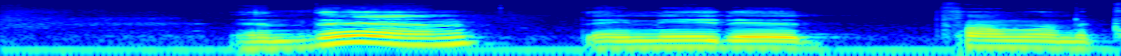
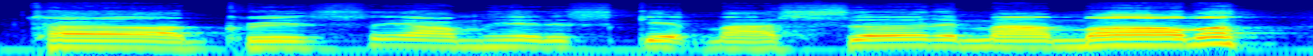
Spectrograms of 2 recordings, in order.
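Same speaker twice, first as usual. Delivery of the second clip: louder stern dad; Todd announcing; 3 semitones higher, 8 dB louder than usual. Retold or imitated. Todd announcing himself to the butler, stern. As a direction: announce yourself at the door. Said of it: "He's like".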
